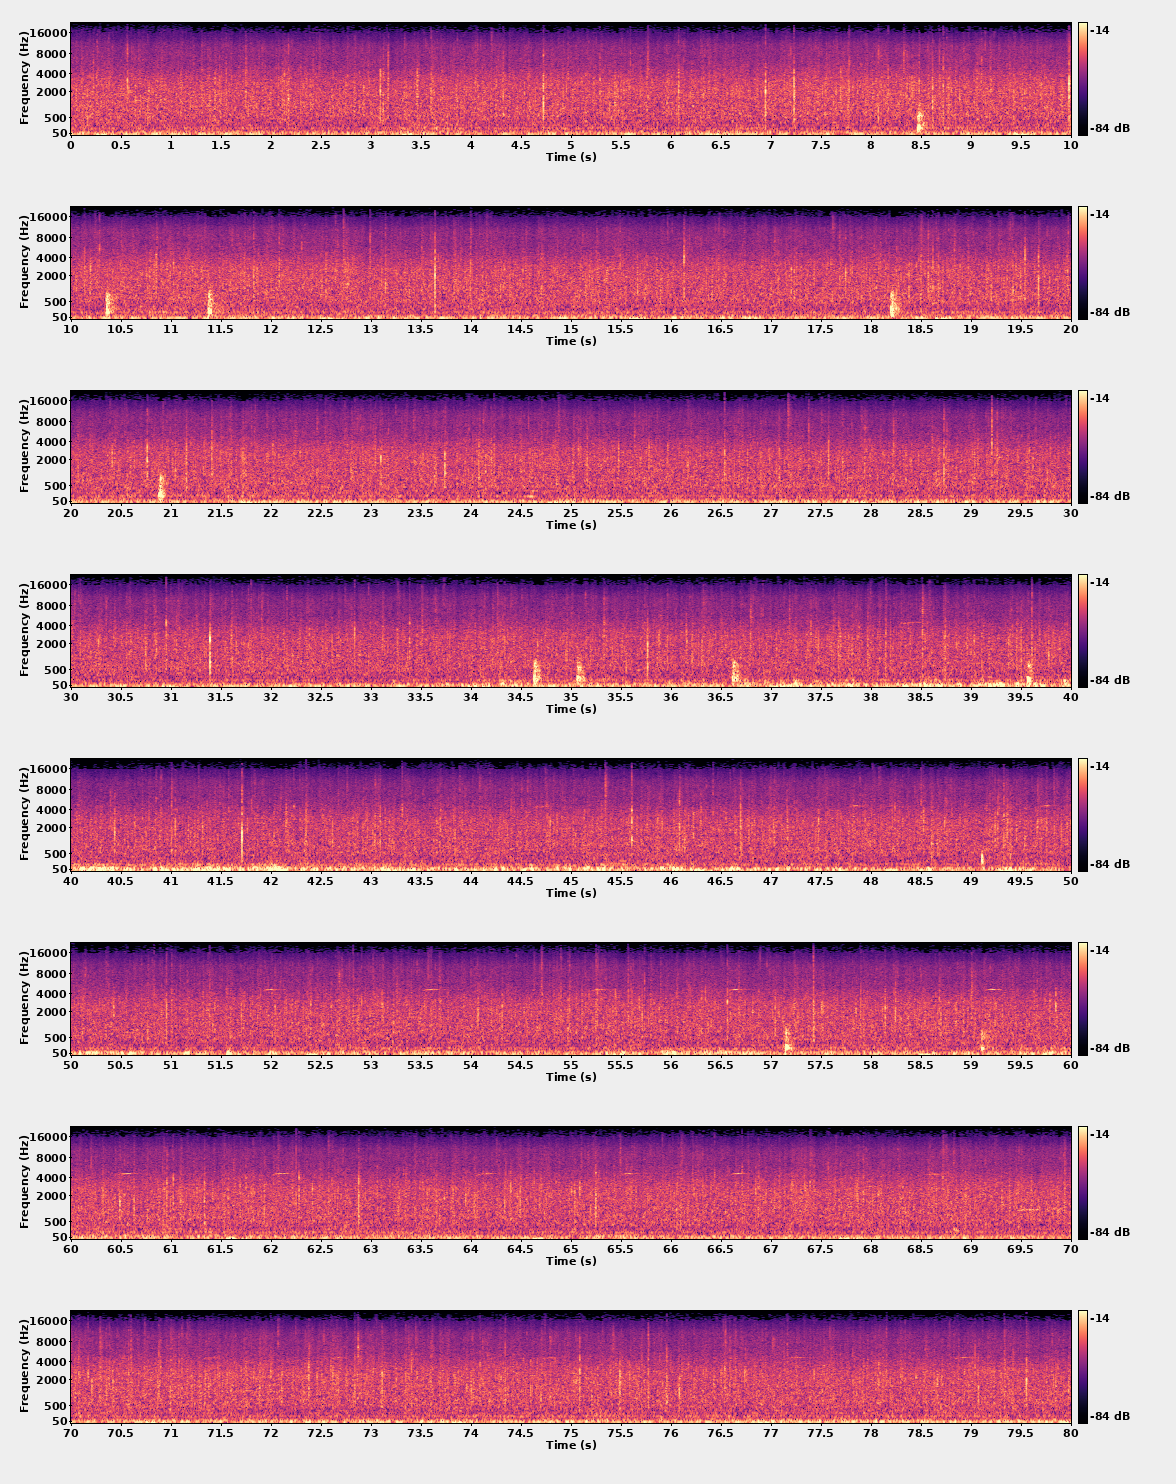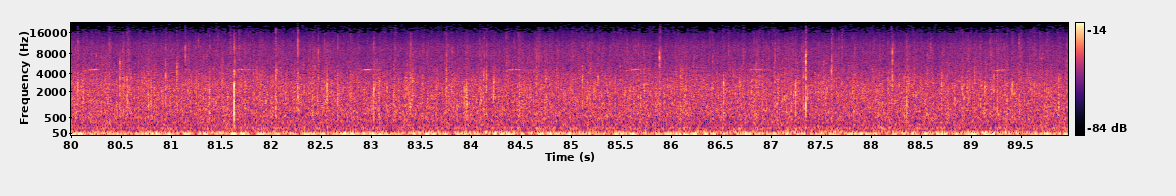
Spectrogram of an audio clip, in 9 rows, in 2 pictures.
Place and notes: Rain on leaves early morning. Recorded with Zoom H6. Øivind Weingaarde.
